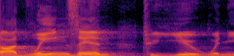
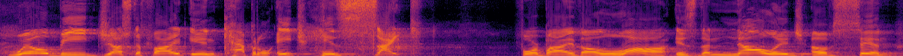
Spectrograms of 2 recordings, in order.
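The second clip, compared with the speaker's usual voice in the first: raised, slow scripture read; 5 semitones higher, slower than usual. Acted. Preacher reading scripture aloud to the congregation, raised and slow.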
